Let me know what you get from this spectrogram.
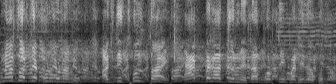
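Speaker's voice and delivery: reproachful tone.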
